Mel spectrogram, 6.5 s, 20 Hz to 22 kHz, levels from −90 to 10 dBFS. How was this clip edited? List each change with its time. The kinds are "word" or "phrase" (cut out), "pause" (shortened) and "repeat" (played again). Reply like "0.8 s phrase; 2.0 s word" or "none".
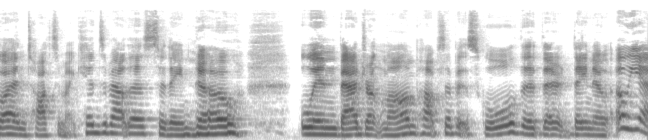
2.9 s pause

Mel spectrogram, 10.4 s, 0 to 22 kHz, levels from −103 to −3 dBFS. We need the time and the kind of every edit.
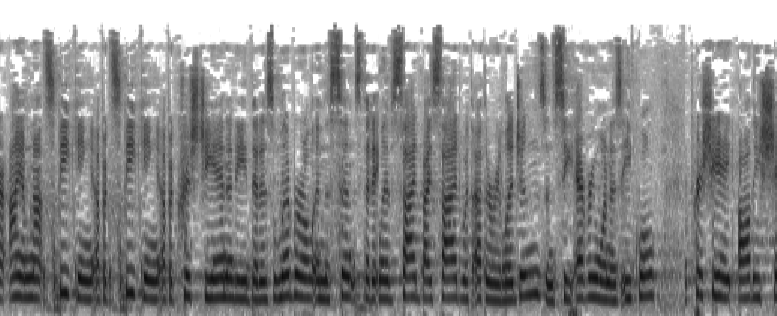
1.5 s repeat; 5.1 s word; 9.1 s word

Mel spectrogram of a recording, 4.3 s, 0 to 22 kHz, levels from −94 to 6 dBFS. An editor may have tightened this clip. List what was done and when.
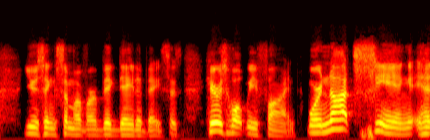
3.0 s pause

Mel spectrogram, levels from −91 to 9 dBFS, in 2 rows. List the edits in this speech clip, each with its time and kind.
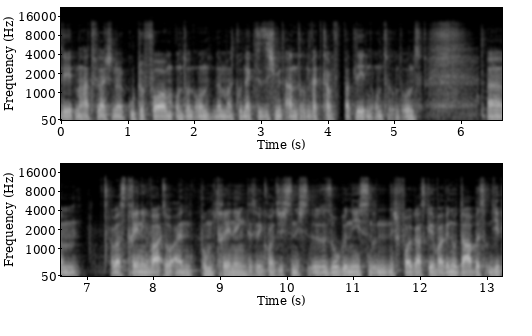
8.1 s word; 11.3 s word

